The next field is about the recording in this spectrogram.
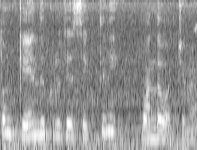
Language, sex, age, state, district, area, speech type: Telugu, male, 45-60, Andhra Pradesh, Visakhapatnam, urban, spontaneous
